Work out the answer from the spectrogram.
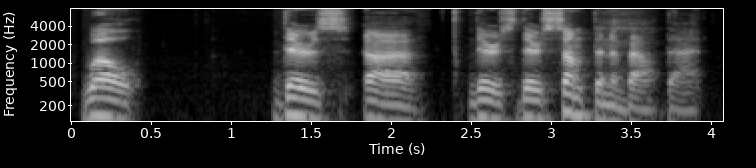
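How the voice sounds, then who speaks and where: A man with a mid-pitched, bright and crisp-edged voice, chatting casually as a reaction-show co-host. His phrasing circles around, restarting and slipping in asides as he works toward his point. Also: slow. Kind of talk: casual chat about an anime episode.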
